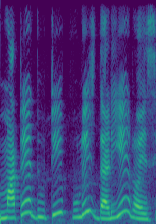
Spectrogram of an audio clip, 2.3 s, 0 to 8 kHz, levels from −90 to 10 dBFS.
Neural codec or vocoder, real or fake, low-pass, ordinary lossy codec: none; real; none; none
